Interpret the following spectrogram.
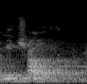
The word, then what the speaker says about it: Richard: Il faut bien prononcer le nom, c'est Richard.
